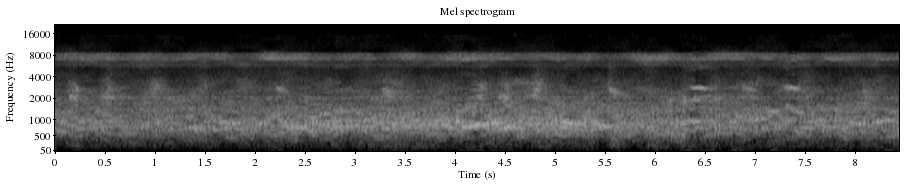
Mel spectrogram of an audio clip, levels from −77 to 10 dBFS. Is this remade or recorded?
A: remade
